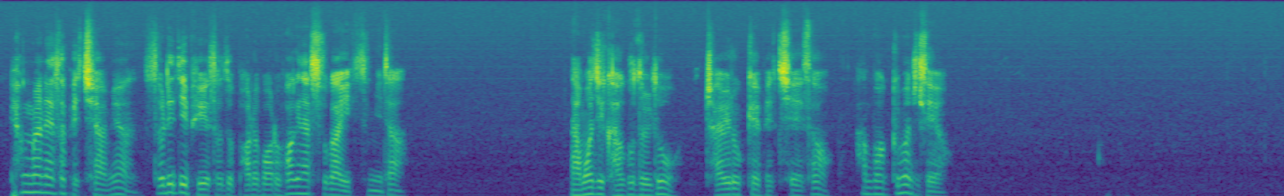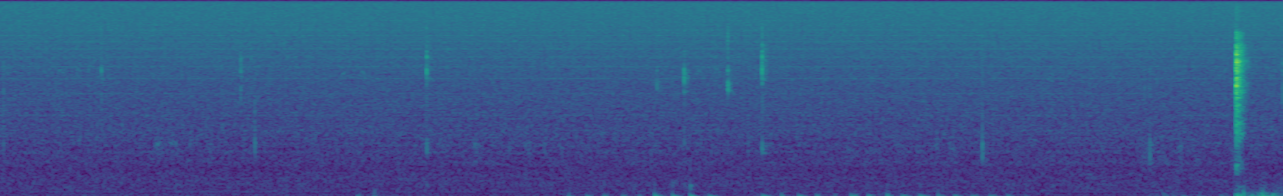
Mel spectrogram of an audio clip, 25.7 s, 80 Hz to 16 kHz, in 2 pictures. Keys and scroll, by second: 17.6 Escape.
